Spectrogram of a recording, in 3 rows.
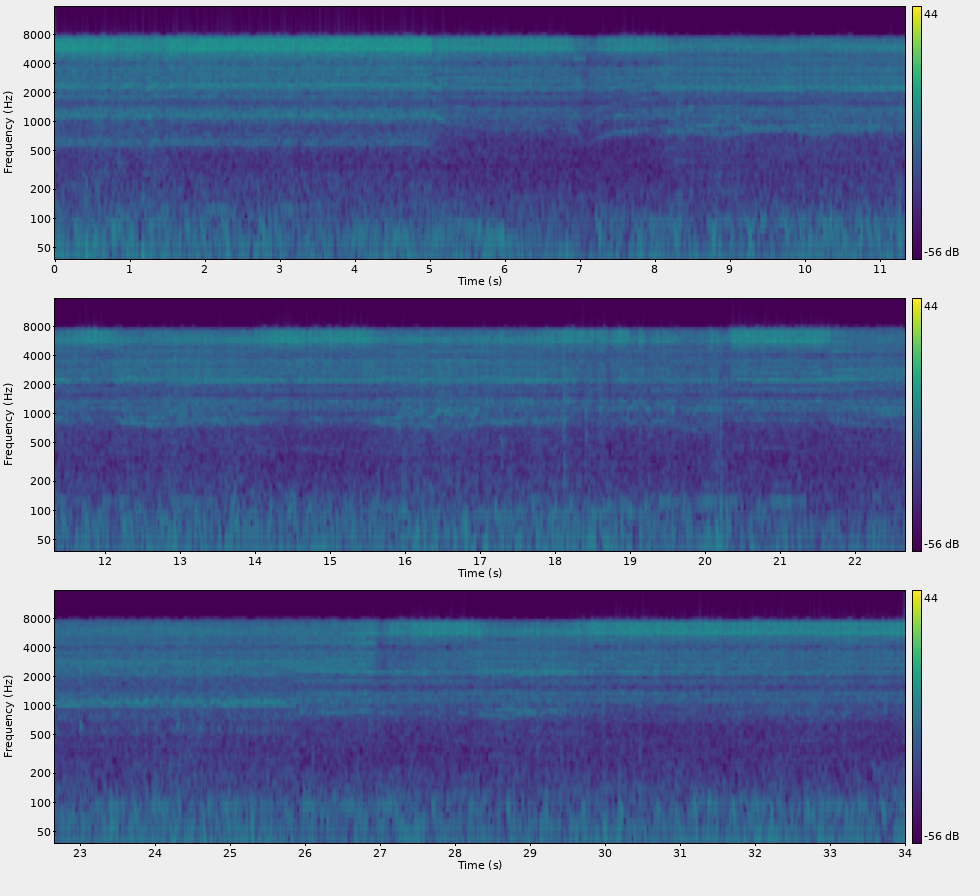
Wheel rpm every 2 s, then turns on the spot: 160, 160, 150, 110, 110, 110, 110, 110, 110, 110, 110, 110, 110, 120, 110, 110, 110.
none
